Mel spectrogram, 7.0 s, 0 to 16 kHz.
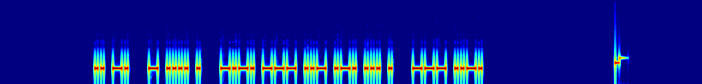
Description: Morse code, heard as a keyed tone, about 40 wpm, 700 Hz. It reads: IN THE COURSE OF
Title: Sets of 4 Words 40wpm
